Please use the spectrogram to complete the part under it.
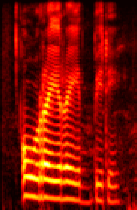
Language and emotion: Russian, neutral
